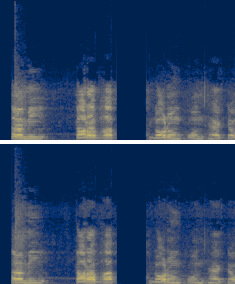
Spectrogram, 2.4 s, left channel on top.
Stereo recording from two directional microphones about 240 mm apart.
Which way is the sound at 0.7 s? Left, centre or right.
Right.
